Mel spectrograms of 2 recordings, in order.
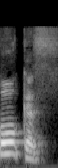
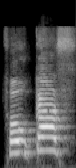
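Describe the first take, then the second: First: The second syllable has a reduced schwa vowel. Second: The second syllable has a full vowel. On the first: The speaker calls it right. "সোয়া sound হবে, অর্ধ আকার" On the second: The speaker calls it wrong. "No, কাস না"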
